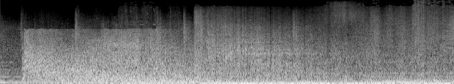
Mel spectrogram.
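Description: A huge starship reactor explosion, as the shattered rear of the Theta slams into a Night Lord vessel and the reactor goes critical, bursts in after a brief moment of quiet, then holds as a loud, roaring, crackling rumble of deep bass and hiss that barely fades over several seconds.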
